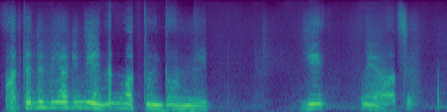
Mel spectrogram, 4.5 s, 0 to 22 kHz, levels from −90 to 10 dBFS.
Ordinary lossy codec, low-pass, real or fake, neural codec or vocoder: none; none; fake; codec, 44.1 kHz, 0.9 kbps, DAC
